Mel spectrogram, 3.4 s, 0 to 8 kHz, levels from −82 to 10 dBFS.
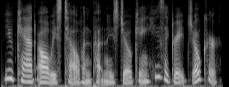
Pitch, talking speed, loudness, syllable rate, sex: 220 Hz, 190 wpm, -19 LUFS, 4.7 syllables/s, female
